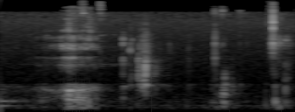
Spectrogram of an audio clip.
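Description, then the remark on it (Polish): Someone takes a sip of a drink, a short slurp followed by a few soft, wet swallowing and mouth sounds spread over a couple of seconds, with no talking. “I tym, kurwa, mać y, pozytywnym akcentem, jeszcze sobie łyka wezmę,”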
